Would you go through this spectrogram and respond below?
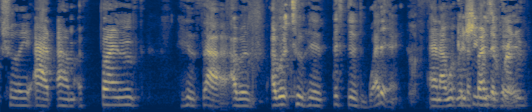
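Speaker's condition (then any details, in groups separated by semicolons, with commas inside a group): Deafness; deaf since childhood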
